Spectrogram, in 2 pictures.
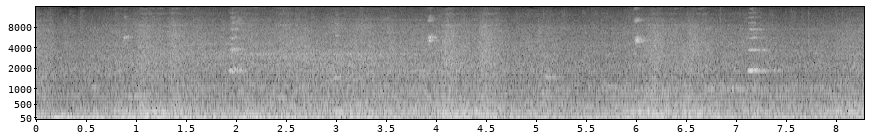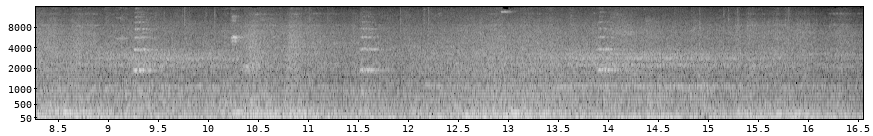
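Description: Electric multiple-unit passenger train passing close by on a steel truss bridge: a steady rumble of wheels on rail, with light regular clicks about every two seconds and a faint whine in the second half.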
